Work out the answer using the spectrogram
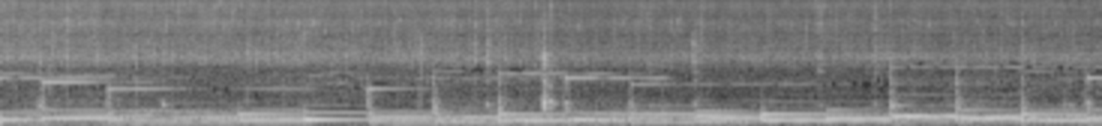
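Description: Chopped vegetables and garlic sizzling in hot oil in a pot, stirred with a metal spatula that scrapes the pot now and then. Background music with sustained notes plays throughout.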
